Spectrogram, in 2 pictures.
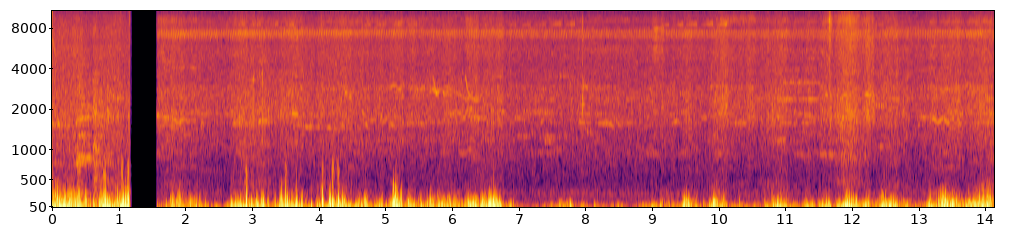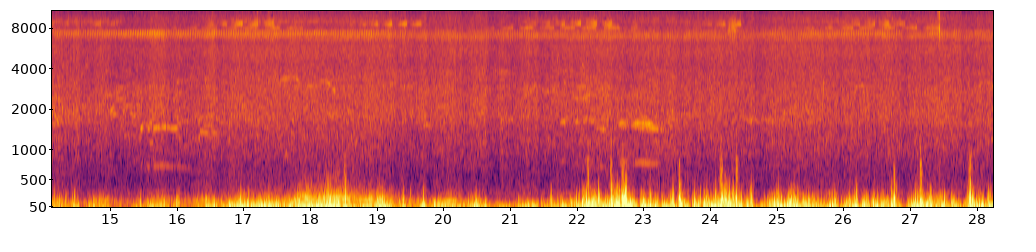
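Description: Wind buffeting the phone's microphone in irregular gusts, a low rumbling that swells and fades, with a brief dropout about a second in.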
